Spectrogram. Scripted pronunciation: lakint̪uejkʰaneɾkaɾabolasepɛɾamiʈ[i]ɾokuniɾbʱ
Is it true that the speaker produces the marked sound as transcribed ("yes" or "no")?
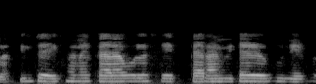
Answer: no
